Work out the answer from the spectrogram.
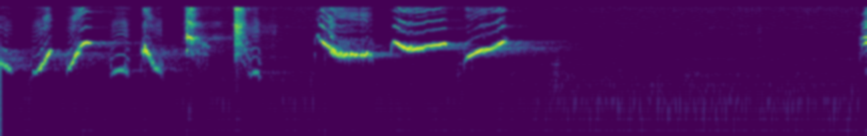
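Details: Harsh provoking song of a white-rumped shama from Wonosobo, Central Java: rapid rising and falling whistled slurs and sharp clicks, then three drawn-out wavering whistles before silence.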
